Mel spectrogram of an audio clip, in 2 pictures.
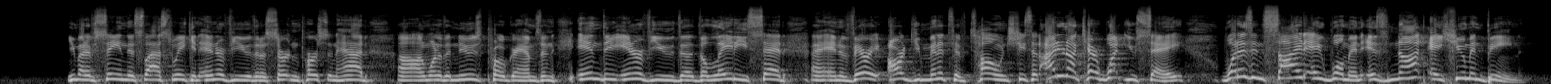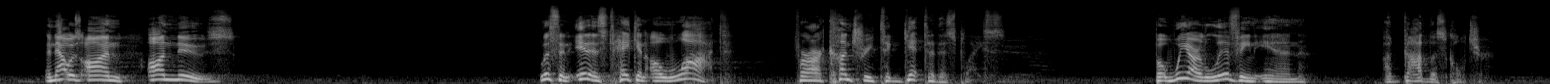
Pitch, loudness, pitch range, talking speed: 205 Hz, -22 LUFS, 175-230 Hz, 160 wpm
